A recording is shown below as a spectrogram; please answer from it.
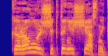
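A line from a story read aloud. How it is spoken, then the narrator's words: Shouting. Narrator (Russian): кричала Дуняша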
